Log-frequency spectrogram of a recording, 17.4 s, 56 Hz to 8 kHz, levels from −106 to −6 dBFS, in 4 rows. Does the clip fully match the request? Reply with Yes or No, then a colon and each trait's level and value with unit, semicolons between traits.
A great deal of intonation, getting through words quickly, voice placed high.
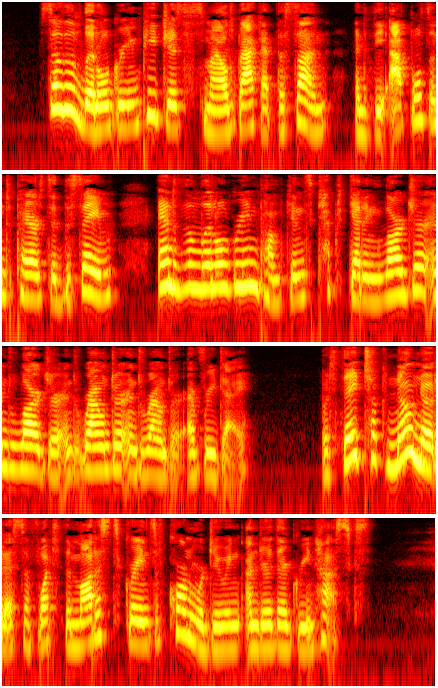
No: wide, 5.9 semitones; average, 185 wpm; high, 205 Hz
